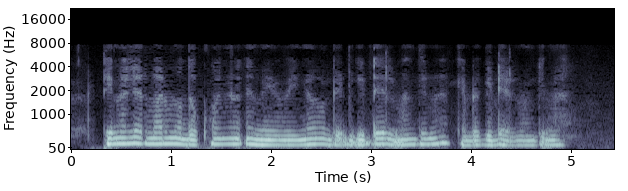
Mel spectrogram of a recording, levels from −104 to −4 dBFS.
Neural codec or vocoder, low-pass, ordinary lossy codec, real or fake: codec, 44.1 kHz, 2.6 kbps, DAC; 19.8 kHz; AAC, 24 kbps; fake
